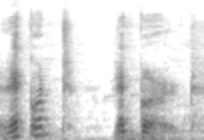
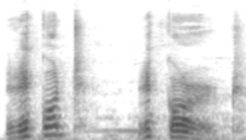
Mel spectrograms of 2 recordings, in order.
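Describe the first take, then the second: Both takes have the same delivery.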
